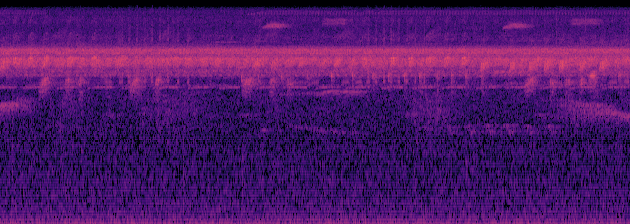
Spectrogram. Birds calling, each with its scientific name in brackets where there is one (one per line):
Striped Woodcreeper (Xiphorhynchus obsoletus)
Buff-breasted Wren (Cantorchilus leucotis)
Black-faced Antthrush (Formicarius analis)
Goeldi's Antbird (Akletos goeldii)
